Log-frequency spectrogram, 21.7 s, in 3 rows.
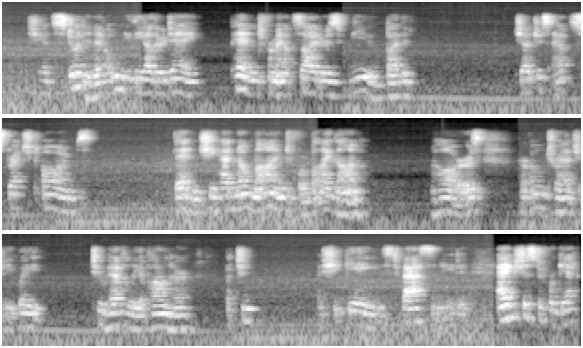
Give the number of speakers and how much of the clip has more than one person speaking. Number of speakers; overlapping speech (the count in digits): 1, no overlap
